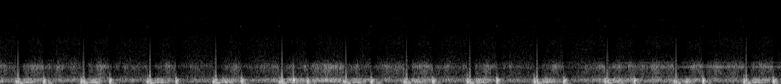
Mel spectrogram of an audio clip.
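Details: Steady paired heartbeats at about 90 a minute over a low hum, heard through a stethoscope: the recorder's own heart while playing the horror game Slender: The 8 Pages, said to change with extreme fear; normal heart sounds.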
